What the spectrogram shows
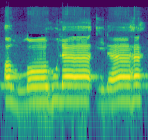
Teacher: لفظ اللہ کو لوگ باریک پڑھتے ہیں۔ یہ باریک نہیں ہے بلکہ اس کو پر پڑھیں گے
